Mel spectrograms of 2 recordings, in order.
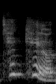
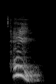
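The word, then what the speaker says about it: take: 이러면 매직이 만들어지면서 여기에 있는 A가 에가 아니라 A 발음으로 갑니다. 자, 발음을 볼게요. 체크 체크 체크 어 잡다 가다 하다 뭐라고요? 테이 잡다 가다 하다 다시 뭐라고요?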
